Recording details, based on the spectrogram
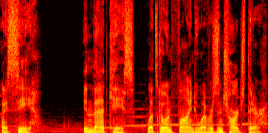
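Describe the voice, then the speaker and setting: A man playing an aloof, coolly logical young scholar in a video game, speaking in a measured, formal, matter-of-fact way. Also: lowish voice, lightly acted. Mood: businesslike. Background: game music.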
